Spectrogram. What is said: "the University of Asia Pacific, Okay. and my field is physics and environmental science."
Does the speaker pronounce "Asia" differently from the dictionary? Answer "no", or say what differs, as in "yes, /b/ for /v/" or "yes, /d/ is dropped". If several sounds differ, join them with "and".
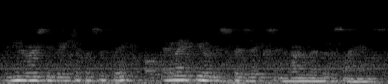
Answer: yes, /ʃ/ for /ʒ/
